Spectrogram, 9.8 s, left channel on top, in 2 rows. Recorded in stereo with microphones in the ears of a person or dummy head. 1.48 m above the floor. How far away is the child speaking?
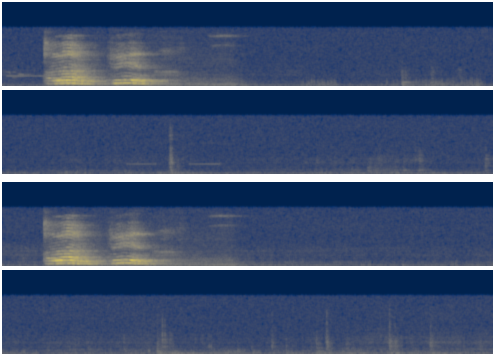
About 1.0 m.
